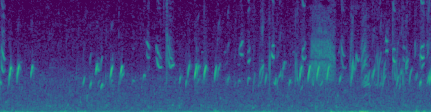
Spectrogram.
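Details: Group twittering of European goldfinches, given as mating and readiness calls to excite males into singing. Bright, repeated high chirps come in quick pairs and runs, over steady faint low background noise.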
